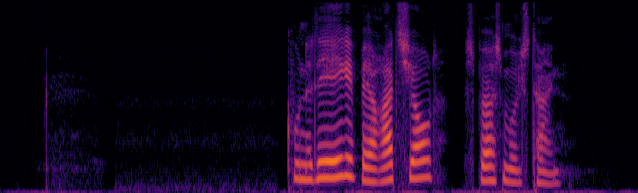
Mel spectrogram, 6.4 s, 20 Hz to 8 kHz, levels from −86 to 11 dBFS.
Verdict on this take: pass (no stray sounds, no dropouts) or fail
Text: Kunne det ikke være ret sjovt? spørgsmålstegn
pass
